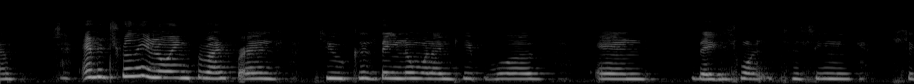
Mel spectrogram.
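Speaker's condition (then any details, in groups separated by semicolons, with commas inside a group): Cerebral palsy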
